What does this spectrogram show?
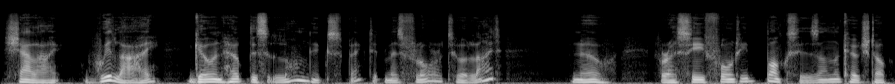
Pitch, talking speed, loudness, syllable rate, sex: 115 Hz, 140 wpm, -19 LUFS, 4.1 syllables/s, male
